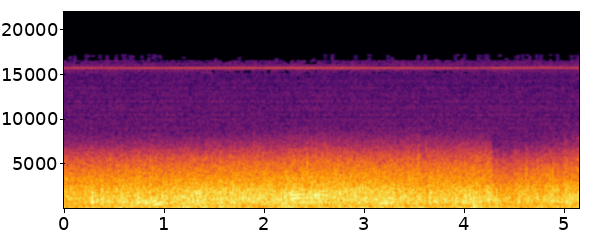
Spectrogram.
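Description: Steady rain falling on a flooded street, an even, constant hiss of water.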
